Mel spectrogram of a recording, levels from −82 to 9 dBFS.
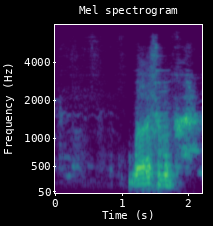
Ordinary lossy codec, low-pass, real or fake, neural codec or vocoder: MP3, 48 kbps; 7.2 kHz; fake; codec, 44.1 kHz, 1.7 kbps, Pupu-Codec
